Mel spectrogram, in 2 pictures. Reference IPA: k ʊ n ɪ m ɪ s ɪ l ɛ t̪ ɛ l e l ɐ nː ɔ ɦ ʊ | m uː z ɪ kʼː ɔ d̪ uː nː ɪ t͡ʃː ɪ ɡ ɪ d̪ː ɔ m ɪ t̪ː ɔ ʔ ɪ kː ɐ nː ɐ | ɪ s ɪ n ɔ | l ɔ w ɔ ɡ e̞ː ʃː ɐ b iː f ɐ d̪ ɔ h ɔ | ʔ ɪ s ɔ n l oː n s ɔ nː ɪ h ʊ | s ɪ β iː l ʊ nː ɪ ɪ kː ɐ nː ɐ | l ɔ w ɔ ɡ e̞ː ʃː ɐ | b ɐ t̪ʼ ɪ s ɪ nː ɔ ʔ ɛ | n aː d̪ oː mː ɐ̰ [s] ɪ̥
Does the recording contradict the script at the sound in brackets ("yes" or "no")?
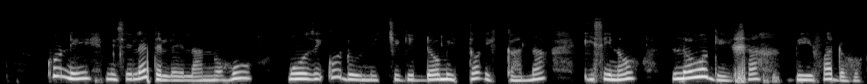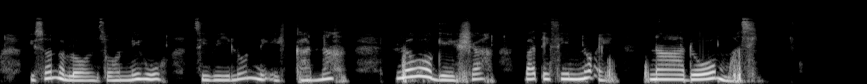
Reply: no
